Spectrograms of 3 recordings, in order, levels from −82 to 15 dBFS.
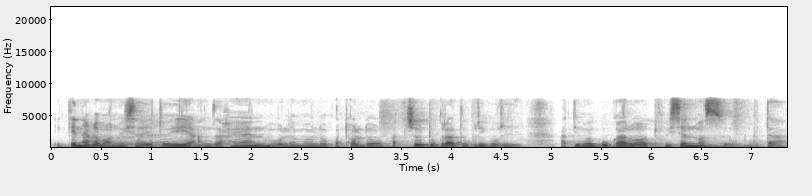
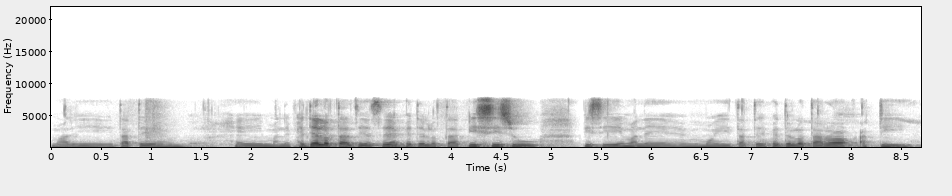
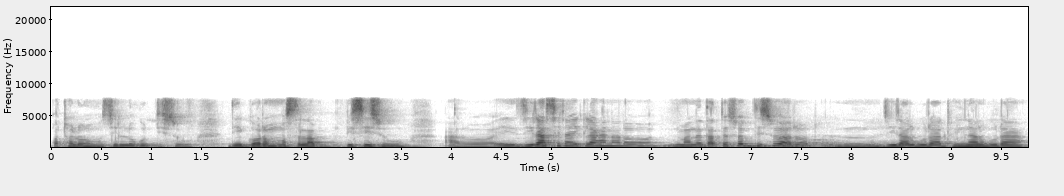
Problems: background sounds at intervals, background conversations at intervals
